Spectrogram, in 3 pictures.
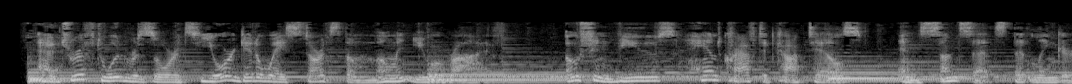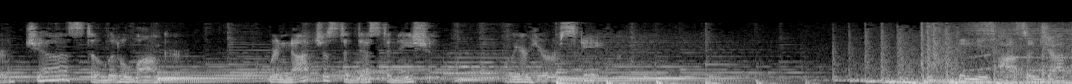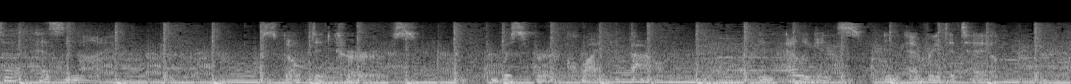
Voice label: Voice Reel, Friendly, Raspy, Light, Bright, & Guy-Next-Door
